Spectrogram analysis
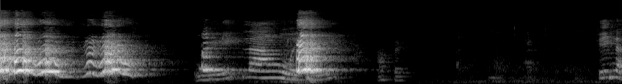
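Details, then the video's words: Talkative female Border Collie at feeding time, eager for her favorite chicken amid 'sit down' commands. Three long, wavering, yowling calls, rising and falling like speech, each about a second, then silence and a brief final sound. "Talkative Dog Food Review Gone Wrong?/Border Collie"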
